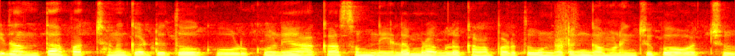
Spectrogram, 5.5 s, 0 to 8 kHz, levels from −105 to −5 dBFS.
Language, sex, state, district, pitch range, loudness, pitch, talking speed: Telugu, female, Andhra Pradesh, Visakhapatnam, 160-175 Hz, -17 LUFS, 165 Hz, 120 wpm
